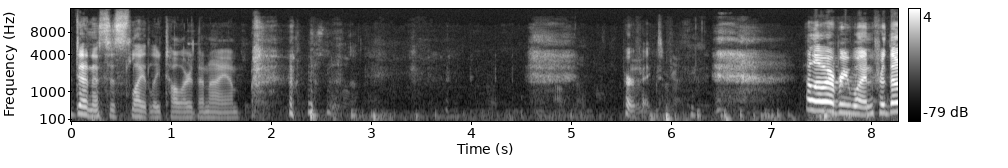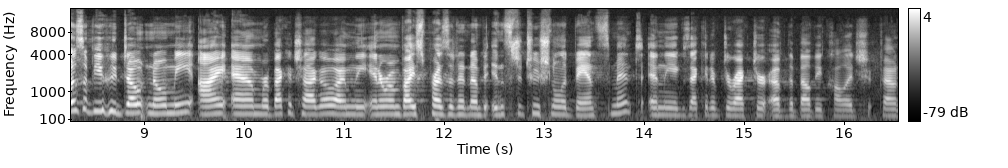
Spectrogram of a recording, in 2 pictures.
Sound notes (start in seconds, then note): 1.8 chuckles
